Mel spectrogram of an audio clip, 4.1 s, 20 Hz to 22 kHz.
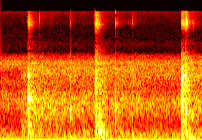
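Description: Plastic snap-on back cover of a Blu Diva 2 feature phone being prised off by hand, its retaining clips releasing with a few sharp clicks spread over the few seconds, the last near the end the loudest.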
